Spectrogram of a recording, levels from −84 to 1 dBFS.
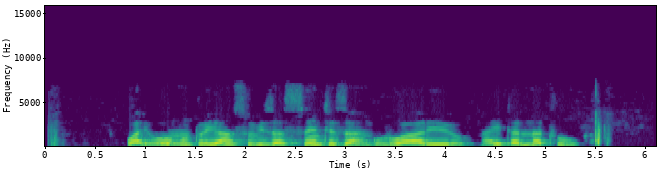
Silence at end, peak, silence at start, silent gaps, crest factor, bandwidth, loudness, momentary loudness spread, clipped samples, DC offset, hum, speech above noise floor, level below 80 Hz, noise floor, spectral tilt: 0.45 s; -2 dBFS; 0.05 s; none; 14 dB; 7.2 kHz; -17 LUFS; 11 LU; under 0.1%; under 0.1%; none; 53 dB; -62 dBFS; -69 dBFS; -7.5 dB/octave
